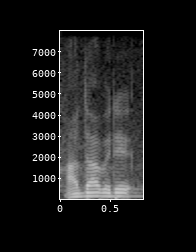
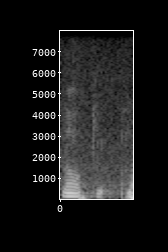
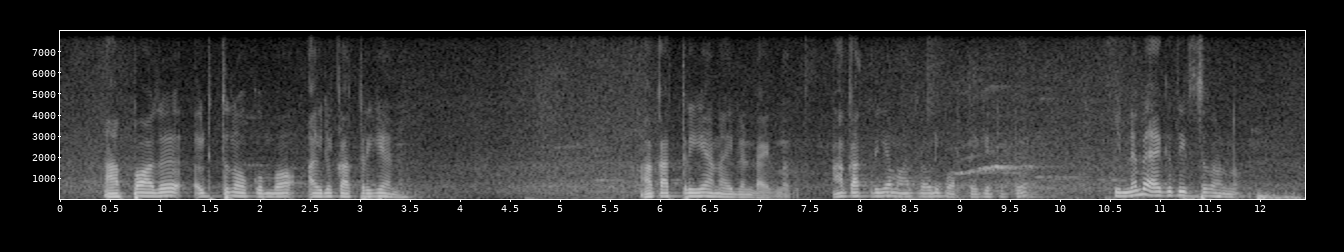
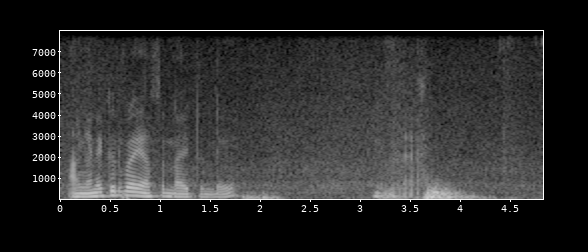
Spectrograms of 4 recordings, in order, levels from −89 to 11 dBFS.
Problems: constant background noise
